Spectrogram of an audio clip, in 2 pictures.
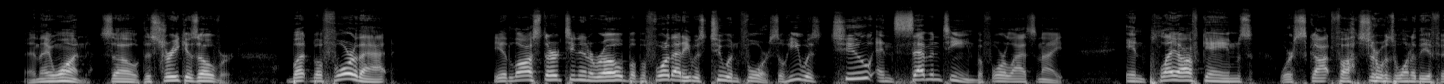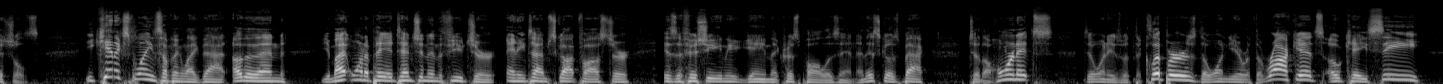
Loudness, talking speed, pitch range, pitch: -24 LUFS, 200 wpm, 120-185 Hz, 145 Hz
